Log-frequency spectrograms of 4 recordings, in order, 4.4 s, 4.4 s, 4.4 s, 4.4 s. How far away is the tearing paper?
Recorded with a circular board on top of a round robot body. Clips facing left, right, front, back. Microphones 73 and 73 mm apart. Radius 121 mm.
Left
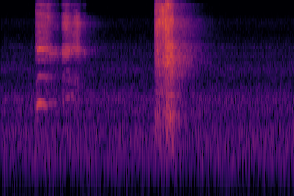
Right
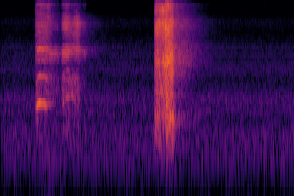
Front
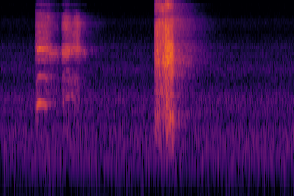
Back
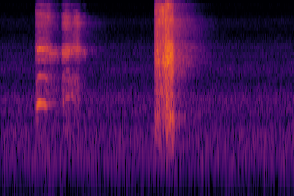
About 0.6 m.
